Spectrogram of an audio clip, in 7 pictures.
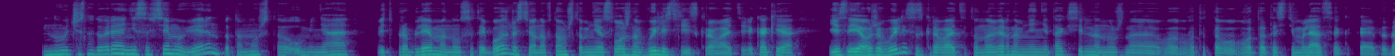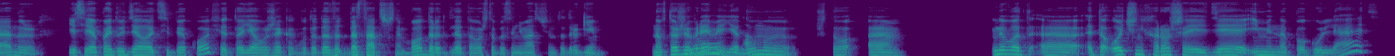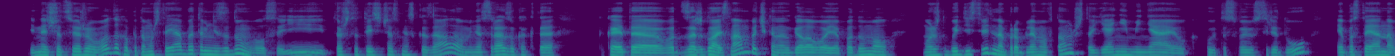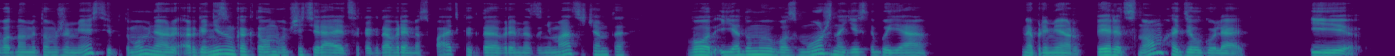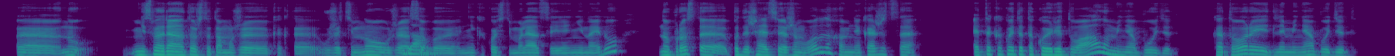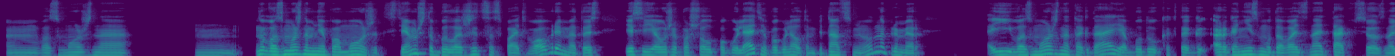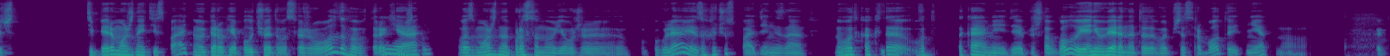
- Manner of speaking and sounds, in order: other background noise
- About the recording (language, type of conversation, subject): Russian, advice, Как мне просыпаться бодрее и побороть утреннюю вялость?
